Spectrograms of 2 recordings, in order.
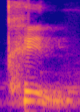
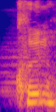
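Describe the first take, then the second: First: A plain 'i' vowel follows the consonant directly. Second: A rounded 'u' glide comes before the vowel. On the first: The speaker calls it right. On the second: The speaker calls it wrong.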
